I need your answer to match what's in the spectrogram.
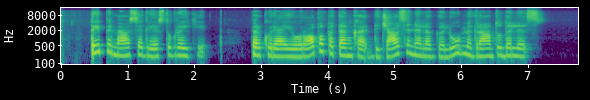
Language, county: Lithuanian, Vilnius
